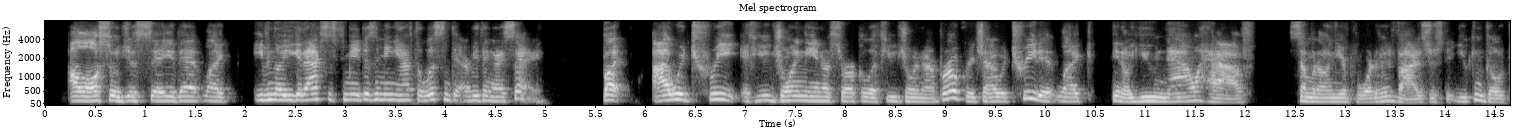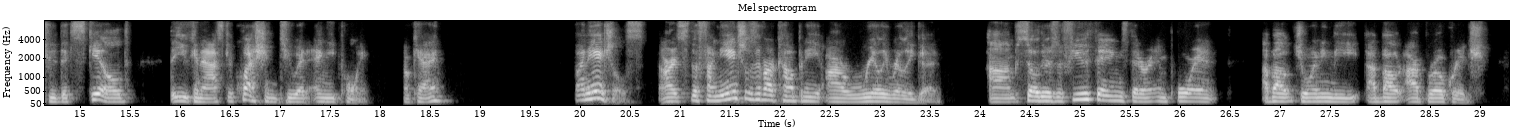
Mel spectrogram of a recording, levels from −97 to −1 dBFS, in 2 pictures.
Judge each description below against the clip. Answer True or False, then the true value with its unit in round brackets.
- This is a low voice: False (150 Hz)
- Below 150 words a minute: False (205 wpm)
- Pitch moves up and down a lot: False (4.3 semitones)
